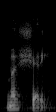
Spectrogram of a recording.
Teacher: The t makes a fast d.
